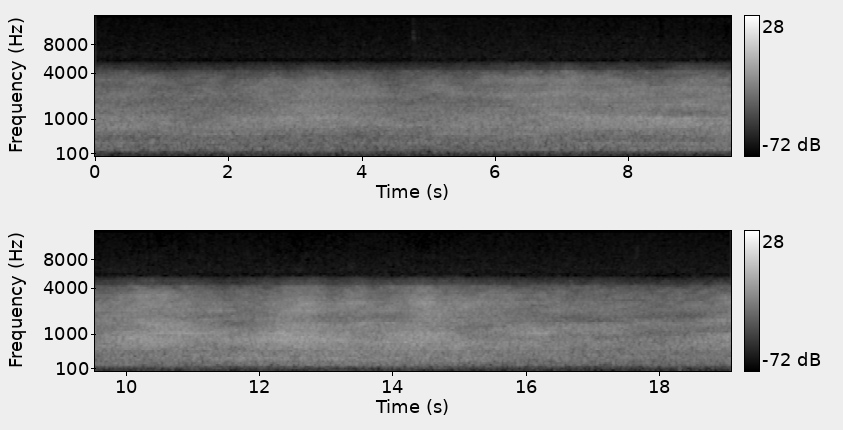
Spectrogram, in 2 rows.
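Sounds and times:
airliner jet engines taxiing: 0.0 - 19.0.

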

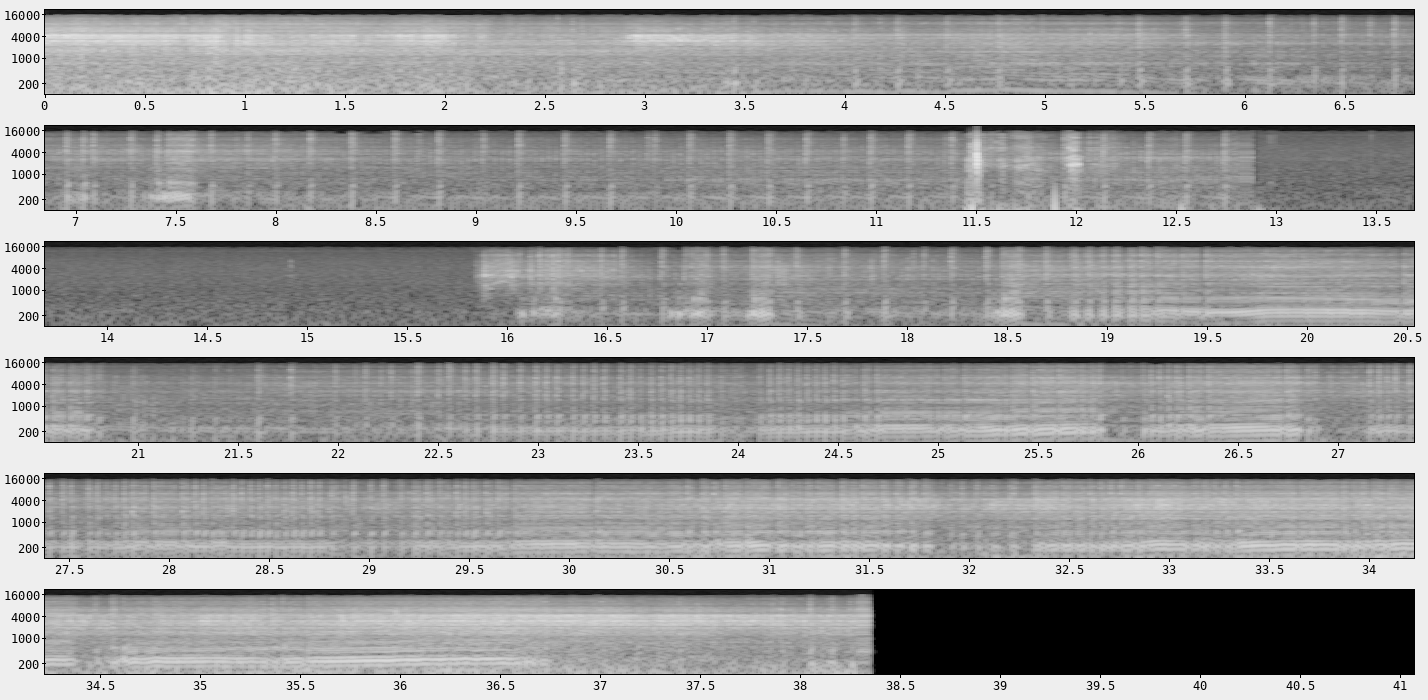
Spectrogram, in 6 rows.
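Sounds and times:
wind noise: 0.0 - 5.3, 11.4 - 13.1, 29.7 - 38.4
dirt bike engine revving: 0.0 - 13.0, 15.9 - 38.4.

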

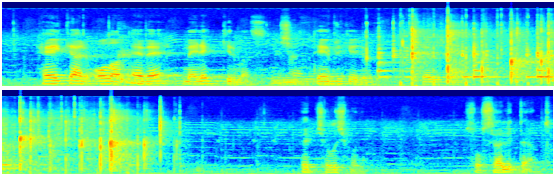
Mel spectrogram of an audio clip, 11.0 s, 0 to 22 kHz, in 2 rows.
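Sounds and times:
background music: 0.0 - 11.0
people clapping: 3.6 - 7.6.

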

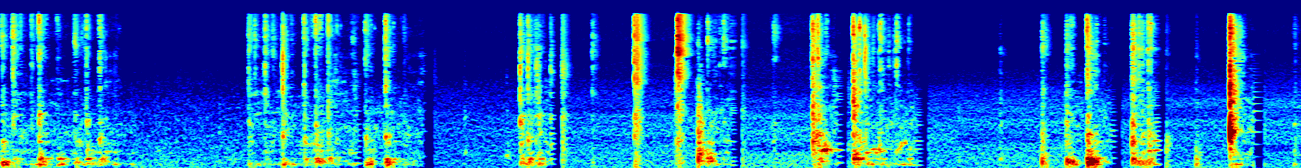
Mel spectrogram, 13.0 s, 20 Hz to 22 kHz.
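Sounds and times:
faint keyboard typing: 0.0 - 1.2, 2.4 - 4.2, 5.2 - 9.2, 10.0 - 13.0.

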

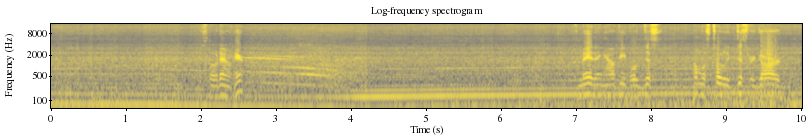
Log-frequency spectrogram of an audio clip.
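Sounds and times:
motorcycle engine whine: 0.0 - 10.0
wind and road noise: 0.0 - 10.0.

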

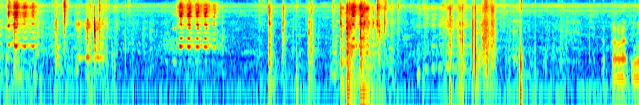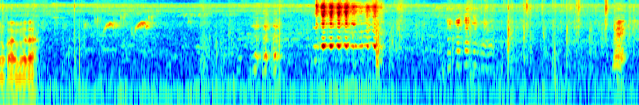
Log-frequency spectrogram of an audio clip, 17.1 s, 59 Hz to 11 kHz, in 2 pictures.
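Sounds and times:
goats bleating: 0.0 - 1.5, 2.3 - 3.0, 4.6 - 6.4, 11.7 - 13.7, 14.4 - 15.3.

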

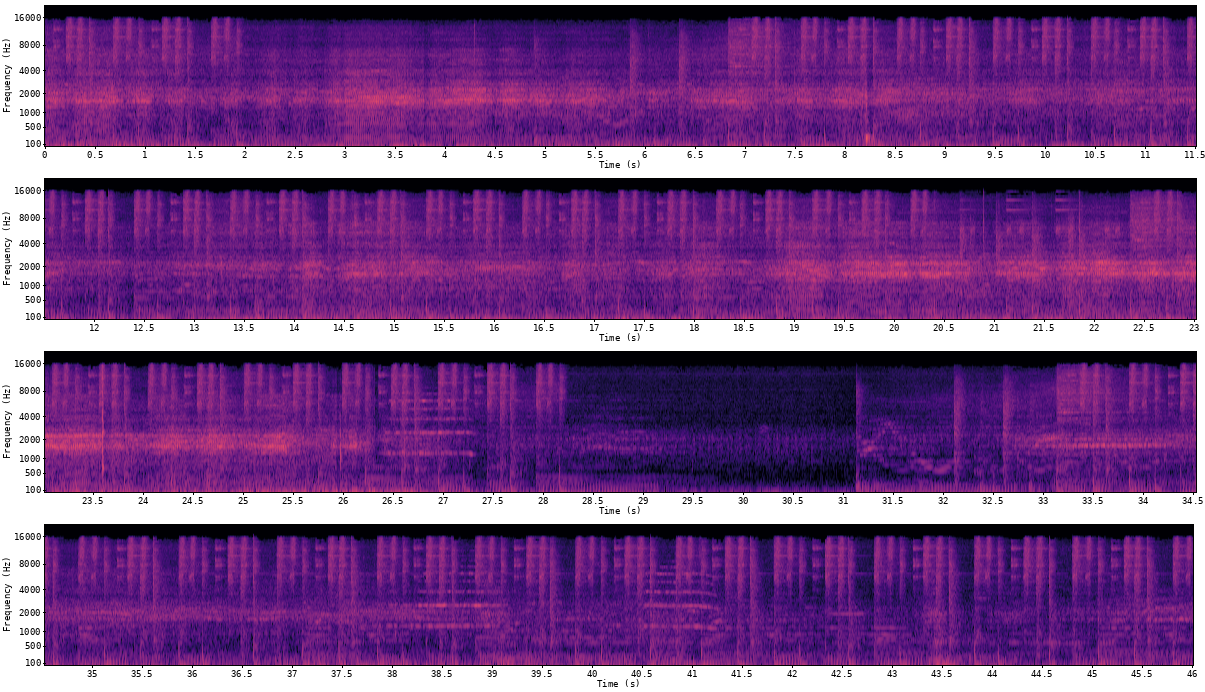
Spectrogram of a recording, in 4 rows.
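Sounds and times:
music playing: 0.0 - 30.0, 31.1 - 46.0
atv engine revving: 0.0 - 31.2, 32.3 - 46.0.

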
